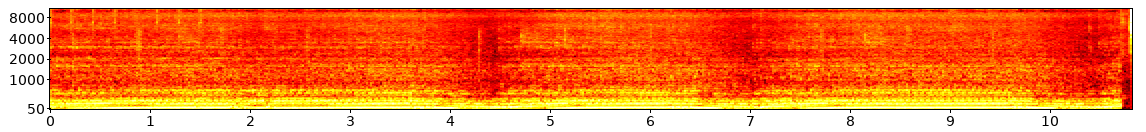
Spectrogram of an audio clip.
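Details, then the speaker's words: Nissan R32 with rebuilt motor, about 100 miles on it: idle hunts in slow waves between about 2000 and 1000 rpm, sometimes sitting high near 1700. It happens more in the morning. Erratic idle hunting. "occasionally i'm getting this weird idol where it's idling super high normally which is not normal but it's idling at like 1700 which is really high sometimes it's going from 2000 to 1000 up to two thousand i'm down to one it's like just keeps doing"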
